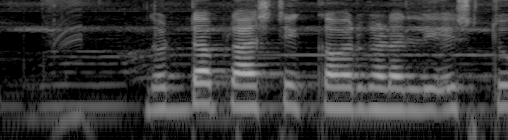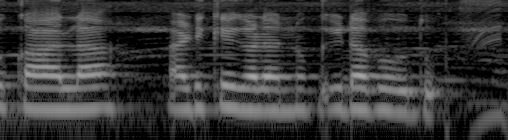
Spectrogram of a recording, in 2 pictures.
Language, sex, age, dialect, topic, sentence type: Kannada, female, 18-24, Coastal/Dakshin, agriculture, question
